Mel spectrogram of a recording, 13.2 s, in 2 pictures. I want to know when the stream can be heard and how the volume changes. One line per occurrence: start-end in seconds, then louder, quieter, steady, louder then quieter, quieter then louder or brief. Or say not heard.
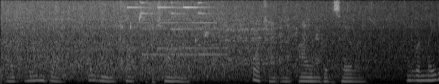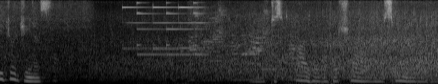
0.0-13.1 quieter then louder.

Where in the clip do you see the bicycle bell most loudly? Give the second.
3 s.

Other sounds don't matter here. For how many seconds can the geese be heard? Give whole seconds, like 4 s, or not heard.
4 s.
